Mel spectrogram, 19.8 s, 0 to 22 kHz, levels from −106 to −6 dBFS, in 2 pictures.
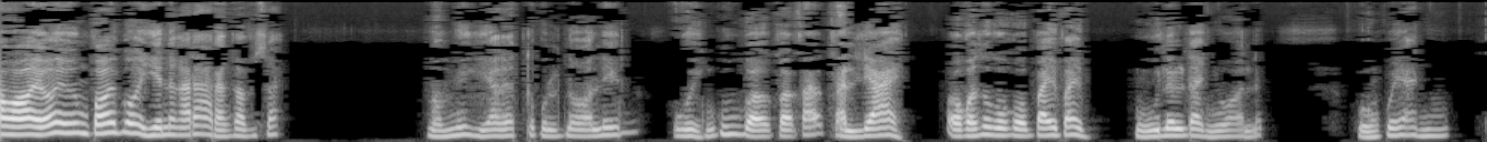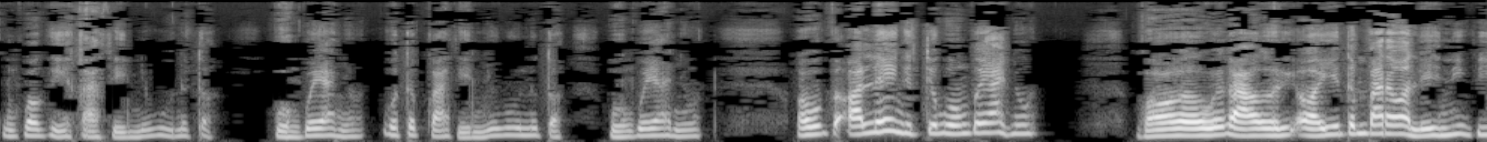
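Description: Across the whole speech recording there is plainly audible WMA compression: a ringing, washy quality with hiss that swells and fades with the signal. The likely cause is a long-block transform encoder whose quantisation noise smears over tens of milliseconds, consistent with a bitrate near 48 kbps.

From 16.05 to 16.09 s, pre-echo is audible: a short hiss arrives about 40 ms ahead of a sharp attack, which then sounds softened. The coding noise sized for the loud onset was spread across its whole block, filling the quiet gap before it.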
